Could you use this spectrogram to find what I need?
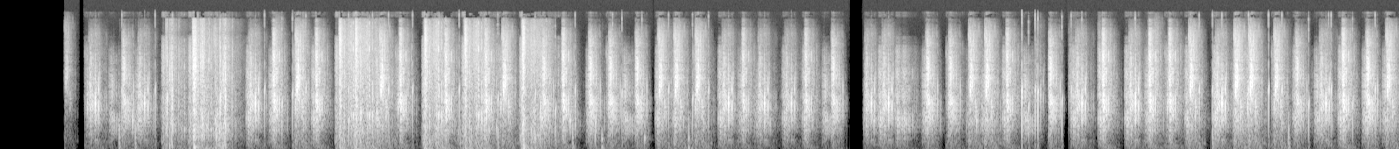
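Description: Rapid crunching thuds of blocks of dirt and stone being dug go on and on.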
